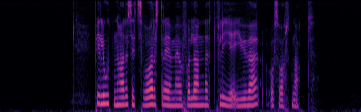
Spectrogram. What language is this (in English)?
Norwegian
